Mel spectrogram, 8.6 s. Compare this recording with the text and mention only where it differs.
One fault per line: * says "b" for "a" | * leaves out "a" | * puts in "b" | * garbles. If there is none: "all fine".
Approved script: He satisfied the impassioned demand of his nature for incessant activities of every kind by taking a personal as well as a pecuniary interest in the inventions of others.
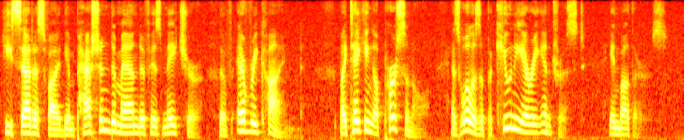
* leaves out "the"
* leaves out "for incessant activities"
* leaves out "the inventions of"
